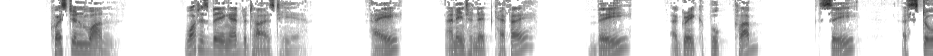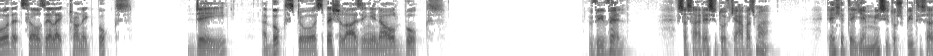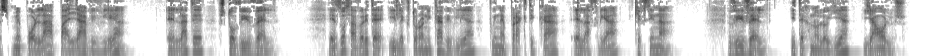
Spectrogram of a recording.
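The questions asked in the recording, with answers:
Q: What is being advertised here?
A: C: A store that sells electronic books.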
